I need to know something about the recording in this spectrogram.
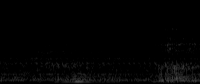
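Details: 17-month-old girl, sick: faint, rough, snore-like noisy breathing consistent with stridor from a narrowed upper airway.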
